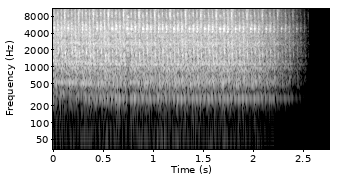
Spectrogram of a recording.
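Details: Jaguar XF after replacing a blocked fuel filter: engine catches and settles into an even idle, a steady beat near four per second with no misses, then shuts off; runs normally after the repair.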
